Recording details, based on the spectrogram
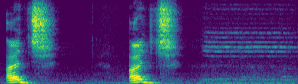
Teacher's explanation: जैसे अज, अज आवाज़ हमारी कहाँ रुक रही है, ज़बान का बीच और उसका मुकाबिल ऊपर का तालु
